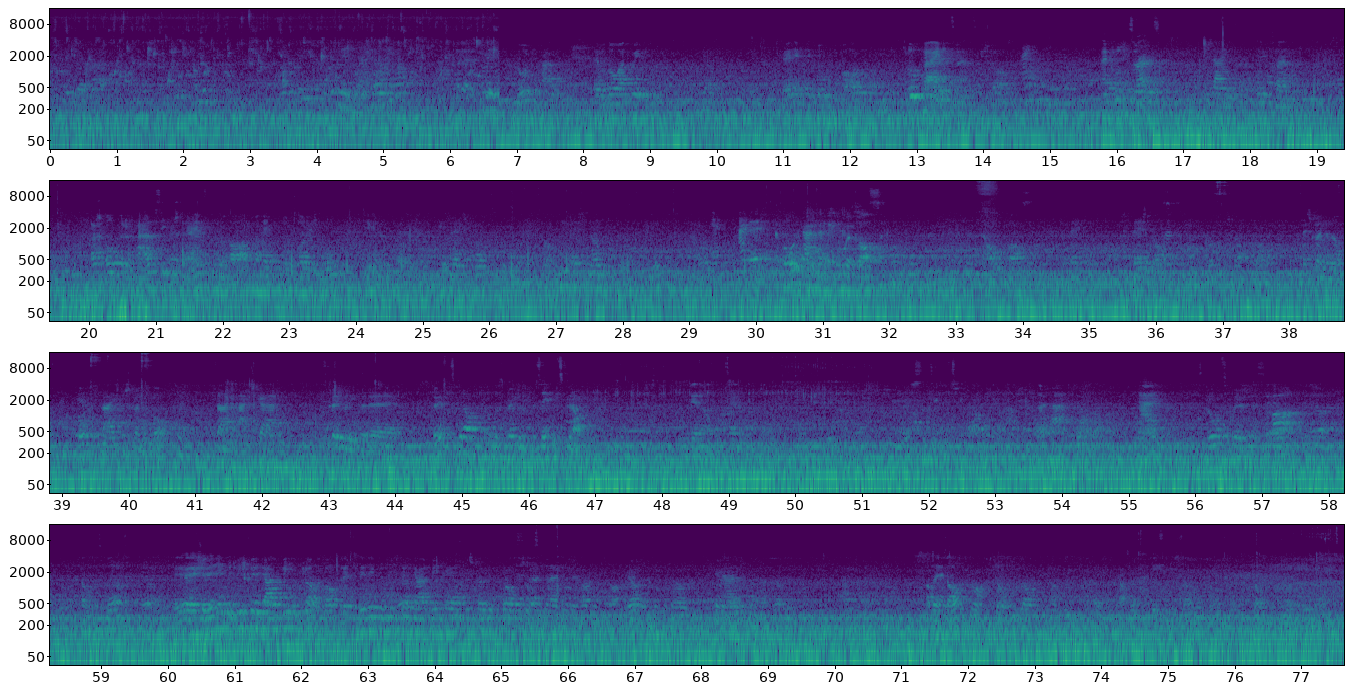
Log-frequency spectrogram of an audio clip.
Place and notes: Walk through the nightly streets of the pedestrian zones of Aarau, not very many people left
